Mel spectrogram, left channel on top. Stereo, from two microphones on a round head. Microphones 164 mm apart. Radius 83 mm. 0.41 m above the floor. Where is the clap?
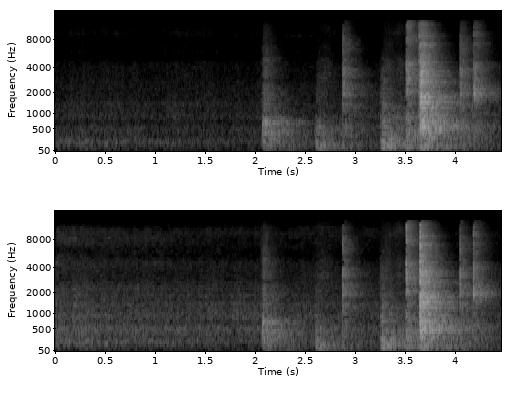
35° right (ahead or behind), 0.6 m.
